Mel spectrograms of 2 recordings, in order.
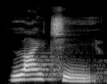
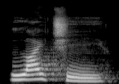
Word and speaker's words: lychee: apple star apple lychee there are two pronunciations of this fruit lychee lychee and lychee lychee papaya papaya orange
